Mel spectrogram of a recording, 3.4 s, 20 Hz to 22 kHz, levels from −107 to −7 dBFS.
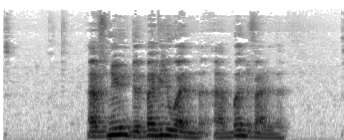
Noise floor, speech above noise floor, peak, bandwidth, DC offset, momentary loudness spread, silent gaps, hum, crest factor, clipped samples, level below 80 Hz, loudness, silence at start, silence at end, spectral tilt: -66 dBFS; 50 dB; -2 dBFS; 14 kHz; under 0.1%; 15 LU; none; none; 16 dB; under 0.1%; -46 dBFS; -16 LUFS; 0.85 s; 0.6 s; -7.5 dB/octave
